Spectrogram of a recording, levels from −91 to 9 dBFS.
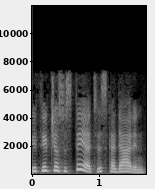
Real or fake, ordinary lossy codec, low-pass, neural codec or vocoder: fake; MP3, 48 kbps; 7.2 kHz; codec, 16 kHz, 0.5 kbps, FunCodec, trained on Chinese and English, 25 frames a second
